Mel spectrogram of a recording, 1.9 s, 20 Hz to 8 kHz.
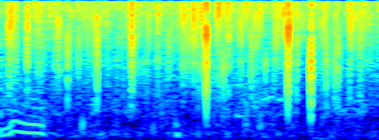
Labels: {"label": "biophony, cascading saw", "recorder": "SoundTrap 600 or HydroMoth"}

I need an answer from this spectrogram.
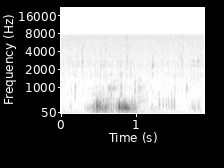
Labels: {"label": "biophony, growl", "recorder": "SoundTrap 600 or HydroMoth"}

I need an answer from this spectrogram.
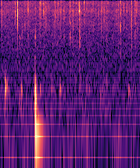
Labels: {"label": "ambient", "recorder": "HydroMoth"}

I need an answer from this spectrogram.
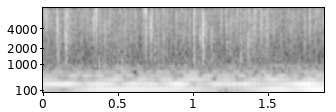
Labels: {"label": "biophony, midshipman", "recorder": "SoundTrap 500"}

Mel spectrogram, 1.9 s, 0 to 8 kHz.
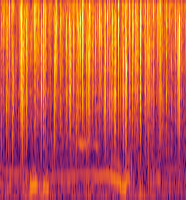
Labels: {"label": "biophony, cascading saw", "recorder": "SoundTrap 600 or HydroMoth"}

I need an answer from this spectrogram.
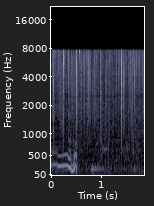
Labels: {"label": "biophony, cascading saw", "recorder": "SoundTrap 600 or HydroMoth"}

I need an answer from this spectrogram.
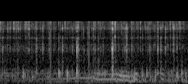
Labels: {"label": "biophony, cascading saw", "recorder": "HydroMoth"}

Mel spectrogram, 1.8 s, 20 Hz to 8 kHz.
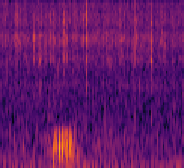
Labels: {"label": "biophony, growl", "recorder": "SoundTrap 600 or HydroMoth"}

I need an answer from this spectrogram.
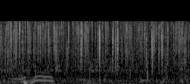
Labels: {"label": "biophony, cascading saw", "recorder": "SoundTrap 600 or HydroMoth"}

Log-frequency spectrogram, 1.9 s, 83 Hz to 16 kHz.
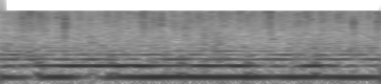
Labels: {"label": "biophony, midshipman", "recorder": "SoundTrap 500"}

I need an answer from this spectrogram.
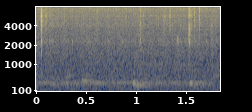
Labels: {"label": "ambient", "recorder": "HydroMoth"}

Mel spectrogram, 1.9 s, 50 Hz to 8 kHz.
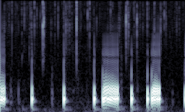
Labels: {"label": "biophony, knock croak", "recorder": "SoundTrap 300"}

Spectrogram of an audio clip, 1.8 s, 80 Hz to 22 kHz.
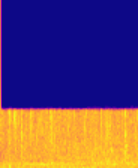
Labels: {"label": "biophony, croak", "recorder": "SoundTrap 500"}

